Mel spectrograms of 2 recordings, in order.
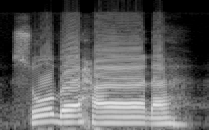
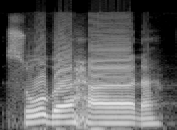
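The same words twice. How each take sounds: The two takes are said the same way.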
